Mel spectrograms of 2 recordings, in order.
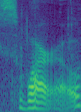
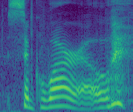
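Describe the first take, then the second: First: The G is pronounced like a W. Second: The G is pronounced as a hard G. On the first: The speaker calls it right. "the G is silent. You actually pronounce it like a W" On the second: The speaker calls it wrong. "you may be tempted to pronounce saguaro saguaro like we were"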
